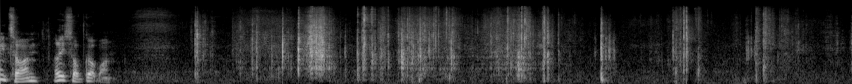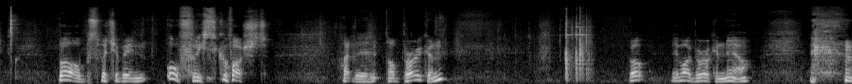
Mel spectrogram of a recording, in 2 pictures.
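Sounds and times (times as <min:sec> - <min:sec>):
packaging crinkling and tearing: 0:01.9 - 0:08.7.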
